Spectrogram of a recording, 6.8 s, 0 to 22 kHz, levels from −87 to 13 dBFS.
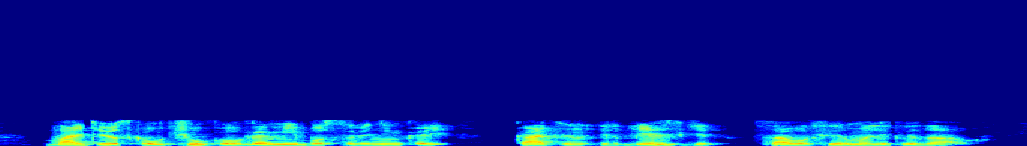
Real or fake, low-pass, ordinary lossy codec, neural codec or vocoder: real; 7.2 kHz; AAC, 16 kbps; none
